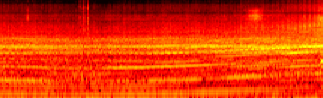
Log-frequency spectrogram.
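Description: A racing motorcycle in a Formula Femme road race final accelerates hard on the throttle, its engine note climbing steadily in pitch, loud and continuous with no voices over it.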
